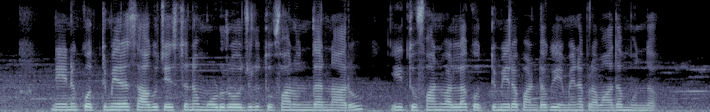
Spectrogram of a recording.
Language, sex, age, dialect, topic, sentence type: Telugu, female, 18-24, Telangana, agriculture, question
